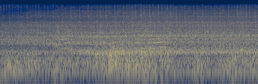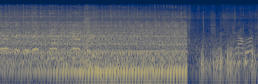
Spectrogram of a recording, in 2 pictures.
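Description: A bus engine idles nearby with a steady low hum.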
